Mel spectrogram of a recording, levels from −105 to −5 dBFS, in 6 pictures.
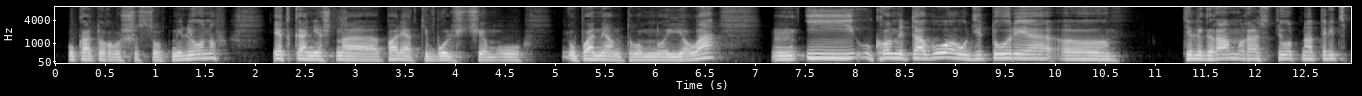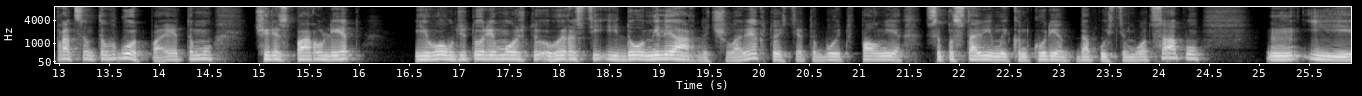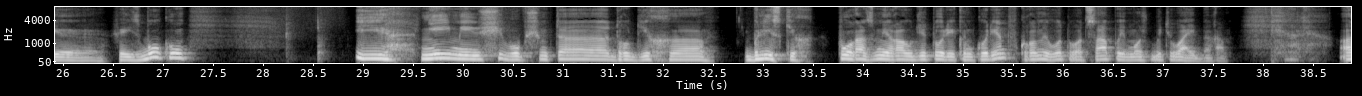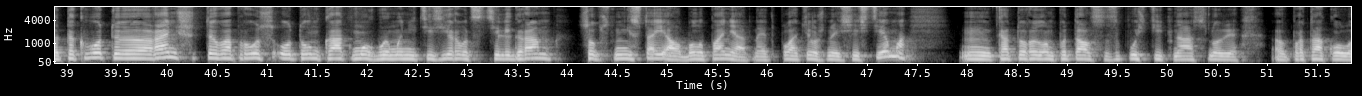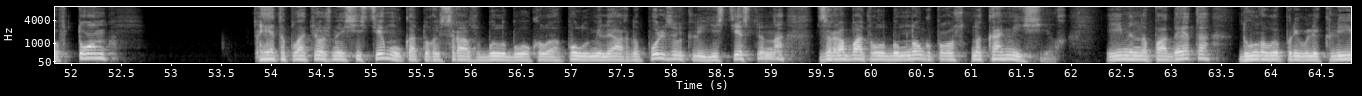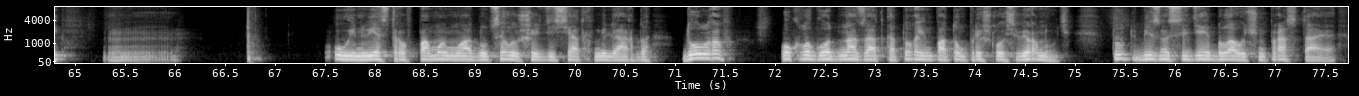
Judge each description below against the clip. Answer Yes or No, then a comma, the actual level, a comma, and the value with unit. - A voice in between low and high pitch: Yes, medium, 145 Hz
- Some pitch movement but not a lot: Yes, average, 3.4 semitones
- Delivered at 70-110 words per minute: Yes, average, 105 wpm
